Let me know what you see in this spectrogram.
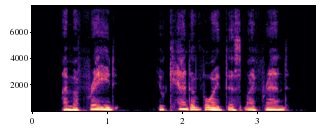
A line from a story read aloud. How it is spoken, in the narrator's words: Billy said quietly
